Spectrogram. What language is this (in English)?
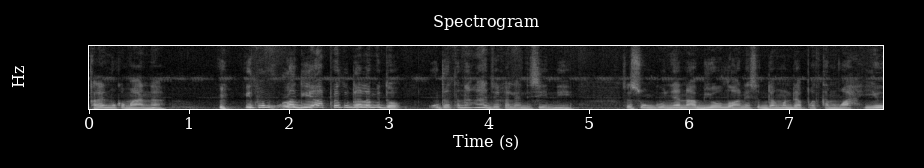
Indonesian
